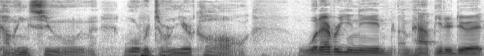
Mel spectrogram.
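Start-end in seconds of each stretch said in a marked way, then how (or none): 0.0-2.5 big-screen coming-attractions voice. Offering to record an answering machine message: movie theater trailer voice. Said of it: "I can do the movie theater voice".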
